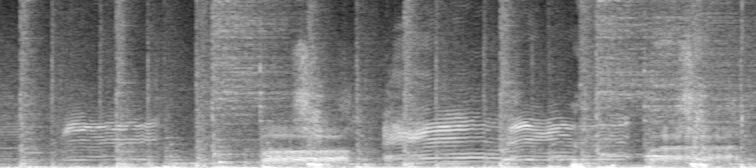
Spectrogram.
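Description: A flock of sheep bleat loudly and continuously, several quavering cries overlapping one after another over a steady low rumble, with no pauses between calls.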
